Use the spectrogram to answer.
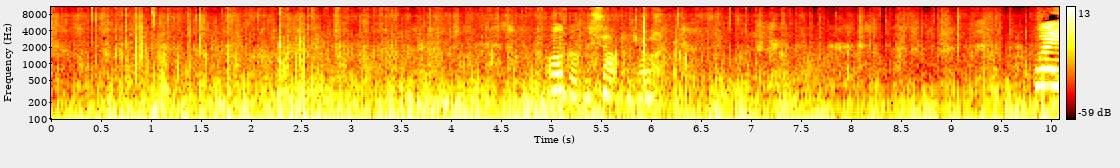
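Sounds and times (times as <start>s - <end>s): pony hoofbeats on stubble: 0.0s - 10.0s
wind rumble on microphone: 0.0s - 10.0s.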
